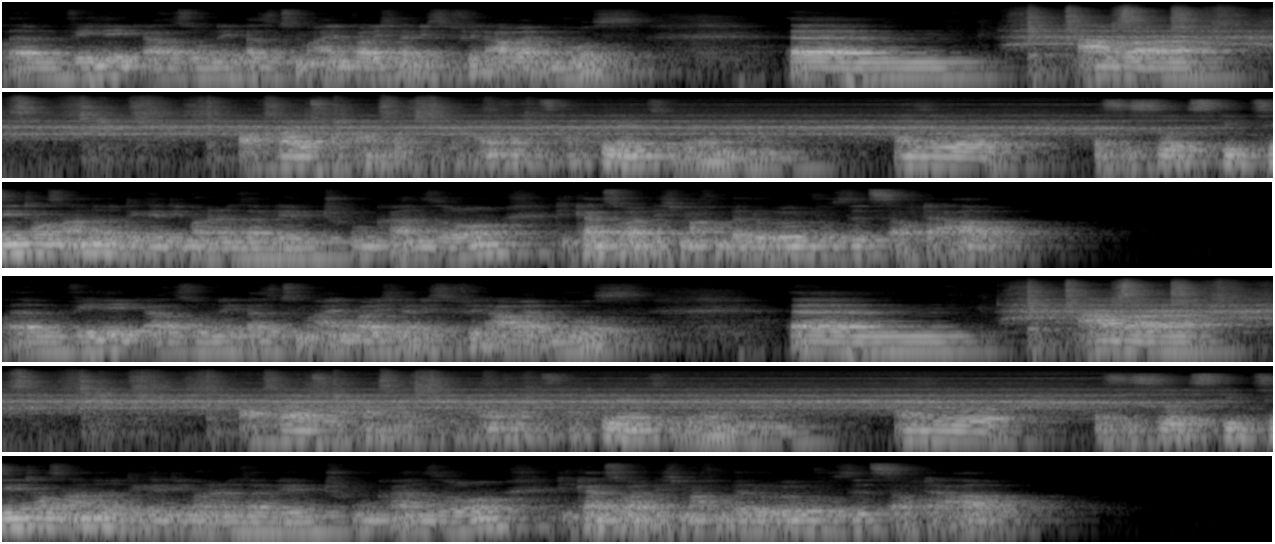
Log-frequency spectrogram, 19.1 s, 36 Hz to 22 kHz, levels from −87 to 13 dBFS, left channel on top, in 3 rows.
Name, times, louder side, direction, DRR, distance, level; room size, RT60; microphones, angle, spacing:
voice 1, 0.0-4.8 5.4-6.0 7.5-10.6 10.8-11.4 11.8-17.7, left 2 dB, 45° left, -5 dB, 0.4 m, -29 dB
Domestic sounds home sounds, 4.7-9.0 9.4-9.6 9.8-9.9, equal, 5° right, 0.8 m, -41 dB
sound 1, 5.0-12.6, right 1 dB, 60° right, 0.5 m, -37 dB
2.1 x 2.1 x 2.7 m, 0.82 s
head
